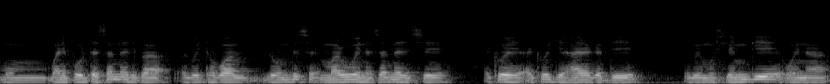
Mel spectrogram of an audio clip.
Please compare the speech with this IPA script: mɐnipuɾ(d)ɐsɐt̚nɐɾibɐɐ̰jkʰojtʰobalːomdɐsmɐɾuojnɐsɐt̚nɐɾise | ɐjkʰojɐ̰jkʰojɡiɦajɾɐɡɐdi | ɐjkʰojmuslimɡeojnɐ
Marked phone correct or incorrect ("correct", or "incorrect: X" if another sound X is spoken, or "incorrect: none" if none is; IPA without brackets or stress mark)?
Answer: correct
